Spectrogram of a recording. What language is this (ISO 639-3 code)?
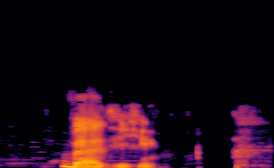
kab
